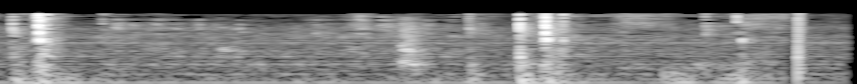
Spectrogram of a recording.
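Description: Scattered light clicks and taps of a stylus on a drawing tablet during handwriting, over a faint steady low hum.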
